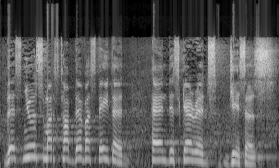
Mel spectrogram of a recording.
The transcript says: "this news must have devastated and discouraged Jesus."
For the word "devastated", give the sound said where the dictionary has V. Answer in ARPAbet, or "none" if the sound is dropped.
V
